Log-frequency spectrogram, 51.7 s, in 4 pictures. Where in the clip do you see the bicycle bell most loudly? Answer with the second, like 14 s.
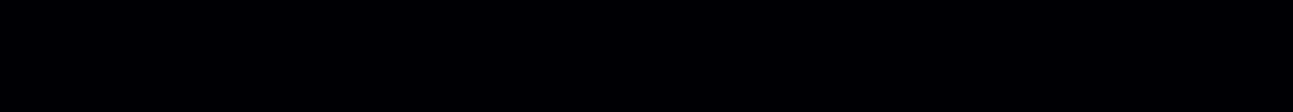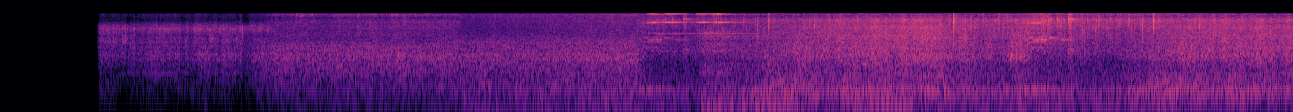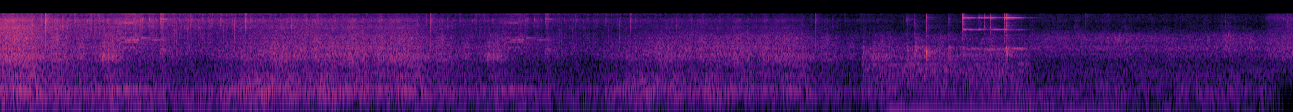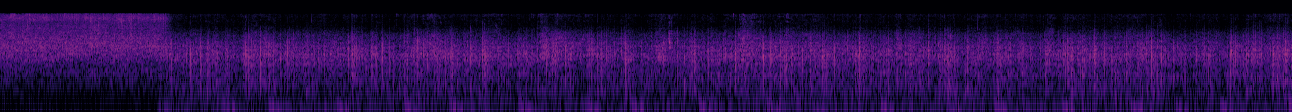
35 s.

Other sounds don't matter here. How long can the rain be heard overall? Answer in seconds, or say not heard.
38 s.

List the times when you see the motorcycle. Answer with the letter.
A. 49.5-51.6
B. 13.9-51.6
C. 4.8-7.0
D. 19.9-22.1
D.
